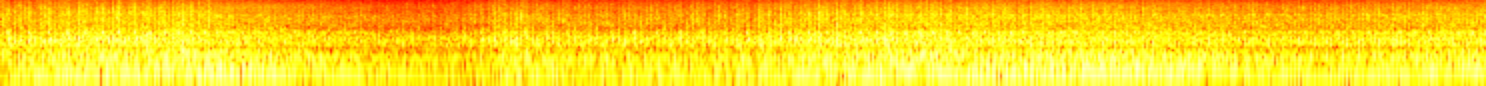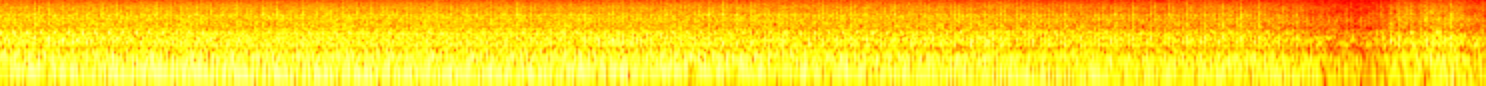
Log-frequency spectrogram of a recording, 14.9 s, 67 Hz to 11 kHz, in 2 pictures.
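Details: 1978 Chevy Bruin, 8V71 Detroit two-stroke diesel, cab off, first start after fixing no-start issues, no coolant: loud steady drone with high blower whine rising and falling with small throttle changes, settling evenly; normal idle.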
